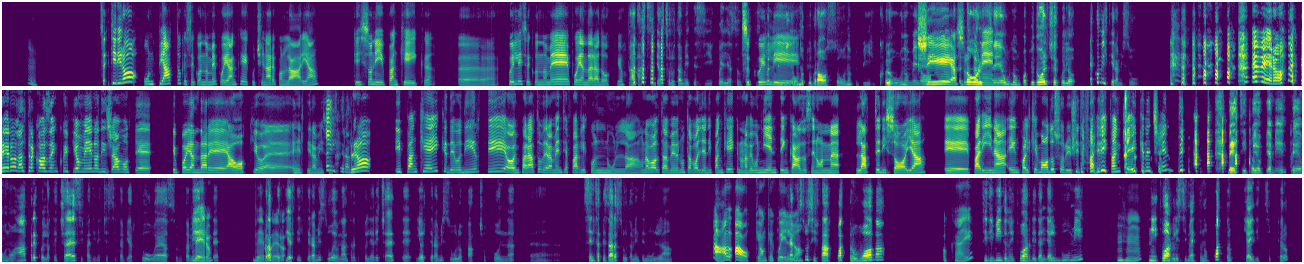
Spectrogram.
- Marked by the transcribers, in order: chuckle; distorted speech; laughing while speaking: "piccolo"; laugh; laughing while speaking: "è vero"; chuckle; laughing while speaking: "fare dei pancake decenti"; laugh
- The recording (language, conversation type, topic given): Italian, podcast, Quando è stata la volta in cui cucinare è diventato per te un gesto di cura?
